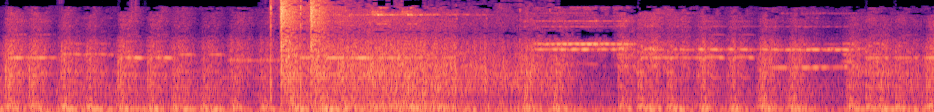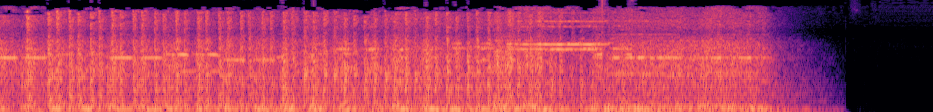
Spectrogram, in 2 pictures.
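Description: A Warthog vehicle's mounted gun in a video game fires in rapid, sustained bursts with a loud, rattling machine-gun roar and a low mechanical drone beneath, ending in an abrupt cutoff.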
